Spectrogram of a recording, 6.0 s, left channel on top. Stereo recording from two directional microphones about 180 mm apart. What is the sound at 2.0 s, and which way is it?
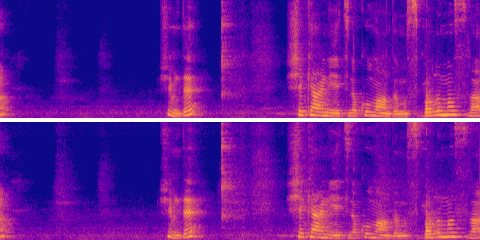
Speech, 60° left (ahead or behind).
